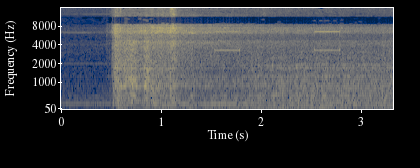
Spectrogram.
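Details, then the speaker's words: Peugeot 206 CC running on E85 ethanol, restarted while still hot after a good cold start: engine catches at once on the first turn and settles into a steady, even idle with no stumble; normal hot start. "pourtant elle est encore chaude et elle démarre au quart de tour"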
